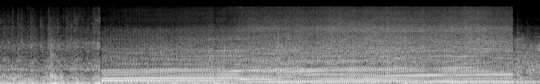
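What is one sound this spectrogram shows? A car engine roars and climbs in pitch through gear changes, heard from inside the car.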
